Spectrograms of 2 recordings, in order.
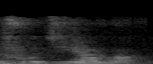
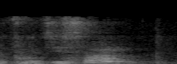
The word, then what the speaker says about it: Fuji-san: I to jest nieprawidłowe czytanie znaku tego ostatniego. Tutaj Państwo widzą taki jakby trójzor, to jest znak na górę. I on ma rzeczywiście czytanie Yama, ale zupełnie w innych okolicznościach. Bo w tym czytaniu, kiedy dołączamy ten znak do nazwy góry, czy to Fuji, czy inna, to czytamy go jako san. Czyli mamy Fuji-san.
